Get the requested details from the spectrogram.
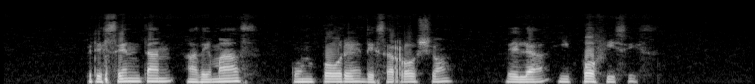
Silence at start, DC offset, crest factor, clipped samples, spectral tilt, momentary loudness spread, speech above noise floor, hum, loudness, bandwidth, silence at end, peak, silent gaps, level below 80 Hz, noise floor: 0.9 s; under 0.1%; 16 dB; under 0.1%; -8 dB/octave; 12 LU; 45 dB; none; -15 LUFS; 10.5 kHz; 1.2 s; 0 dBFS; none; -46 dBFS; -58 dBFS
